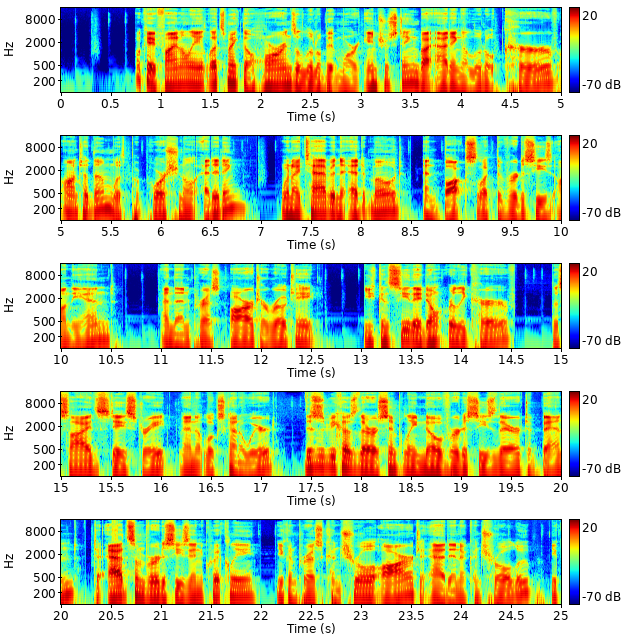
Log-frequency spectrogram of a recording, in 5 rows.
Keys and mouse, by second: 6.3-6.7 shift+middle drag, 7.3 shift+middle drag, 8.1 Tab, 10.4 alt+z, 11.3 click, 13.6 r, 24.2 ctrl+r.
